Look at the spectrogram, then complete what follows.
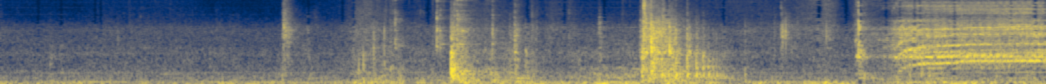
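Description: Knocks and clatter of equipment being handled in the back of a van, over a low steady hum. About seven seconds in, a machine spins up and runs steadily with a whine.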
